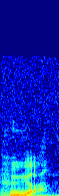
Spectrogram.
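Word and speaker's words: hyre: so it's easy right because it Rhymes h f higher fire higher fire sounds like a good movie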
